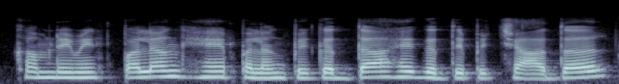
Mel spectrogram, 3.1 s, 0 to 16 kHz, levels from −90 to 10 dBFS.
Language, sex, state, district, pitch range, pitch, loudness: Hindi, female, Madhya Pradesh, Bhopal, 185-220 Hz, 200 Hz, -13 LUFS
